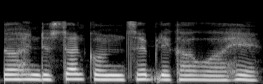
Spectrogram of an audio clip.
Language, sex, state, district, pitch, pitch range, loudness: Hindi, female, Arunachal Pradesh, Papum Pare, 220 Hz, 215-230 Hz, -12 LUFS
